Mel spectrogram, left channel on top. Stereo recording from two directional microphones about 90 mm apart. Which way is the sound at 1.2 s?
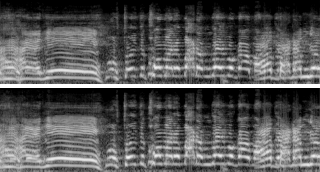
30° right (ahead or behind).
